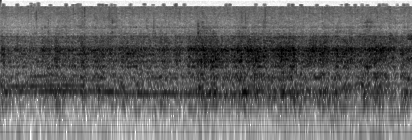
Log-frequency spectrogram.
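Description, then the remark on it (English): A commuter train to the city runs steadily, its continuous rumble and clatter filling the space with a sustained humming tone riding on top. No voices are heard. “I used to ride the commuting train to my job in the city, and I got to know all the regular commuters who rode in the same smoking car.”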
